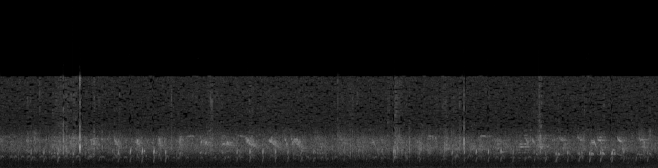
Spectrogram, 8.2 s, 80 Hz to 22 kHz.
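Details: Food begging by four young Eurasian bitterns, recorded on a live stream on 16 May 2017. Fast rows of dry ticks run through a constant high chatter, with occasional sharp clicks and light background hiss.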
